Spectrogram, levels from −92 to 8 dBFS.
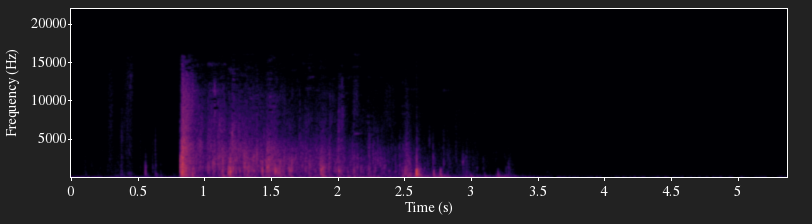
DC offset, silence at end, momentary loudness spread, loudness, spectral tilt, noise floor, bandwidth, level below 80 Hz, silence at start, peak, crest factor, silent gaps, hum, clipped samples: under 0.1%; 2.05 s; 18 LU; -47 LUFS; -2.5 dB/octave; -86 dBFS; 16 kHz; -72 dBFS; 0.3 s; -22 dBFS; 30 dB; none; none; under 0.1%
